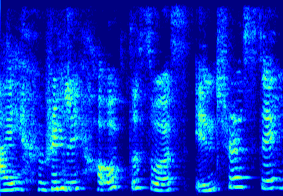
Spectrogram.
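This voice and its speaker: Here a woman speaks with a German accent. Her pitch varies in an ordinary way. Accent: German accent, noticeable. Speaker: youtuber. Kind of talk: casual chat. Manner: casual, filler-heavy.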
